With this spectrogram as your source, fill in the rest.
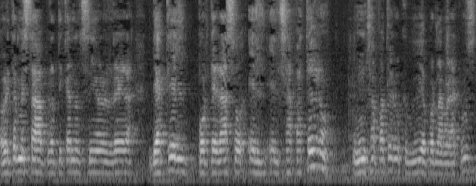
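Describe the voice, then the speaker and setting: A man with a fairly high pitch speaks at a moderate pace. There is audible room echo and noticeable background noise. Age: 80s+. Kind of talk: interview, reminiscing. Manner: halting, repetitive.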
